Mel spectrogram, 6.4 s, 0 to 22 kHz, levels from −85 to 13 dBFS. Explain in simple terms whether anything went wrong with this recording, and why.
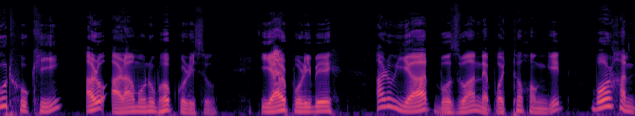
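A corrupt frame was decoded from about 2.74 to 2.80 s. One chunk of the compressed speech was damaged, and the player played it anyway. The garbled data put sound at the wrong pitches, giving a brief squeak or burst lasting that one frame.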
